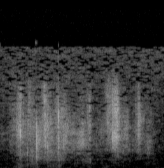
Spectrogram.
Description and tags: Money being handled.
